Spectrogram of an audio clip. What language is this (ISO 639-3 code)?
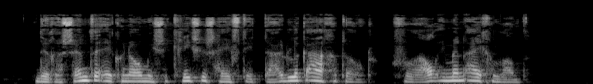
nld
